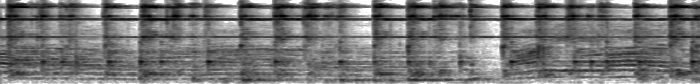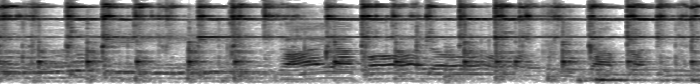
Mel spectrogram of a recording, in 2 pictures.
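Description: Devotional kirtan music: voices singing a melody over small brass hand cymbals (karatals) struck in a steady, fast rhythm that keeps up a bright, continuous ringing, with a drum beating underneath.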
